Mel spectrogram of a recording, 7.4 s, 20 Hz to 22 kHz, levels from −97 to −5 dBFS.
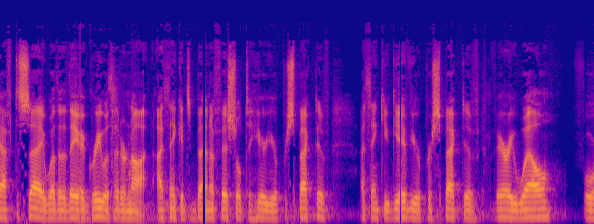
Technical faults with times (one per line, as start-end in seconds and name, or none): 0.99 Bluetooth stall
2.53-2.57 Bluetooth stall
5.00-5.02 Bluetooth stall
